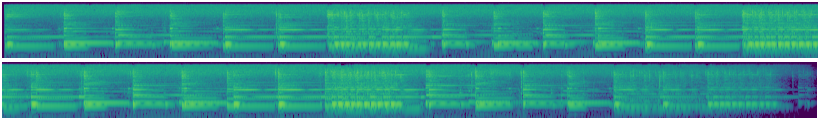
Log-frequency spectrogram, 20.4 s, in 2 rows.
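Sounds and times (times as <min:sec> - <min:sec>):
Croatian kolo folk dance music: 0:00.0 - 0:20.3.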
